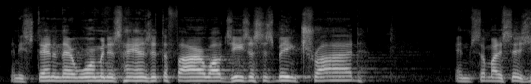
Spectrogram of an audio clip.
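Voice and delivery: ordinary delivery

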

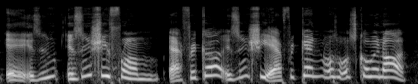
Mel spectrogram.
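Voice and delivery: high, baffled questioning; puzzled disbelief. Retold or imitated. Reacting to news of a faked African accent, puzzled disbelief. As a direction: pitch it up, confused and incredulous.

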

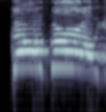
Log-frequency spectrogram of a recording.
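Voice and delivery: high, loud cheer for a passing runner; cheering college girls. Retold or imitated. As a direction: shout it like a cheering fan at the roadside.

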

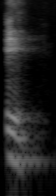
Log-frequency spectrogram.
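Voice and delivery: "E" with an open E sound. Shown as a demonstration. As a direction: open up the vowel on a low, soft "E". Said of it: "tem o som do E aberto". ("E" com som aberto)

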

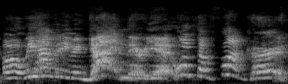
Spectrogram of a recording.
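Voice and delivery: loud, high-pitched disbelief; incredulous outburst. Real, not acted. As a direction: shout it in amused outrage. Loud incredulous reaction to more story.

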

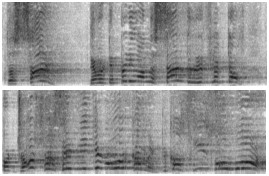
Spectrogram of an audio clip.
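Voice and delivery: very high, urgent preacher delivery; forceful preaching. Real, not acted. Preacher quizzing congregation about Joshua's faith, excited and forceful. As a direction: build excitedly to a ringing question.

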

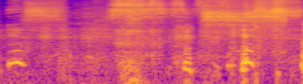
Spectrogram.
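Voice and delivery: long, drawn-out hiss; mock hissing. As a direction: hiss like the owl man.

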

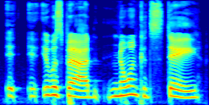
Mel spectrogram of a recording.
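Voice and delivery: stammered, hesitant start; halting. Acted. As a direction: stumble over the first word, then drag it out. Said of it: "she says hal-, haltingly".

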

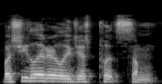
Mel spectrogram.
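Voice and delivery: usual speaking voice

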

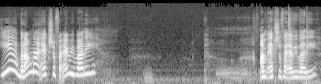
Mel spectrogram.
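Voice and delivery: fast, high, protesting rise; quick mock-offended retort; indignant questioning. Real, not acted. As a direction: fire it back in mock outrage. Playful quarrel with boyfriend.

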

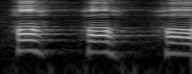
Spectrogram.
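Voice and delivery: loud, big laugh from the sky; booming sky laugh. Acted. Sky laughs hugely at the little doll.

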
